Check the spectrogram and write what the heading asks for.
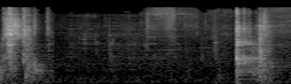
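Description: Large wire whisk in a big stainless steel bowl of beaten eggs, mostly quiet, with one sharp metallic clank near the end.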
